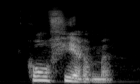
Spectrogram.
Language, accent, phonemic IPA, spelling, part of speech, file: French, Canada, /kɔ̃.fiʁm/, confirment, verb, LL-Q150 (fra)-confirment.wav
- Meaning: third-person plural present indicative/subjunctive of confirmer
